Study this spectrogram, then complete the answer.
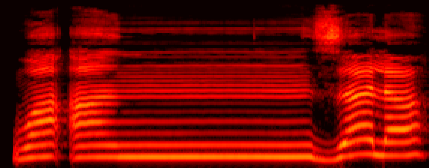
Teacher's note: وَأَنزَلَ، یہاں دیکھیں وَأَن، یہاں نون ساکن ہے اور نون ساکن کے بعد زا آ رہا ہے، اور زا جو ہے اکفا کا ورڈ ہے، تو ہم یہاں اکفا کریں گے، نون ساکن کی آواز کو ناک میں چھپائیں گے۔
